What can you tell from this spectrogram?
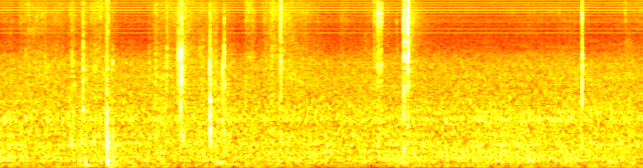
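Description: Baseball caps being handled by hand on a tabletop: several short sharp taps and clicks as a cap and its brim are set down and turned, over a steady background hiss.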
